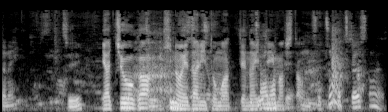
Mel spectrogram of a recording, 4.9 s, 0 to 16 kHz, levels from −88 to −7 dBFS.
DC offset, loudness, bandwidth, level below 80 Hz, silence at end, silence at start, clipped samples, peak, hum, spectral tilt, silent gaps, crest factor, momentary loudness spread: under 0.1%; -22 LUFS; 11.5 kHz; -50 dBFS; 0.05 s; 0.05 s; under 0.1%; -4 dBFS; none; -5.5 dB/octave; none; 18 dB; 11 LU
